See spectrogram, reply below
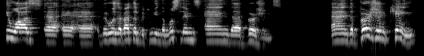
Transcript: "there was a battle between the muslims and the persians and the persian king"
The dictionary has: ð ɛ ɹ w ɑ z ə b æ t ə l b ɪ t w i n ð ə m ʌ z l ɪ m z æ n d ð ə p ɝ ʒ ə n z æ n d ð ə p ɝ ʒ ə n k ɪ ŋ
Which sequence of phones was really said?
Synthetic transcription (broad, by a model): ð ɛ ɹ w ɑ z ə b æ t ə l b ɪ t w i n ð ə m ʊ s l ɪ m z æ n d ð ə b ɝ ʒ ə n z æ n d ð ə b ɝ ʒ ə n k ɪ ŋ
